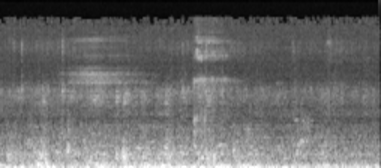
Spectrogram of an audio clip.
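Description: Passenger train running, heard from inside the carriage: a steady low rumble of the wheels and car body.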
